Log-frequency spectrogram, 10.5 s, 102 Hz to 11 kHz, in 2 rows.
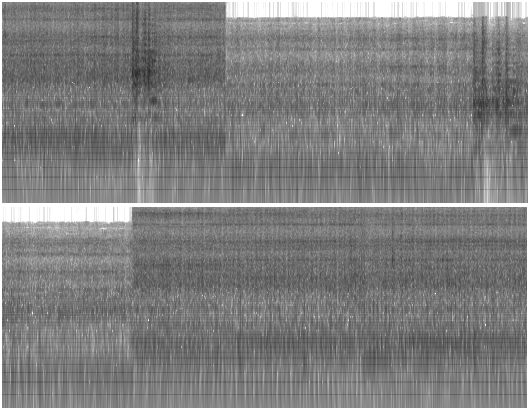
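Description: Honda CB500 Four's air-cooled inline-four engine running steadily while the motorcycle cruises, with two brief knocks about a second and a half and five seconds in.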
